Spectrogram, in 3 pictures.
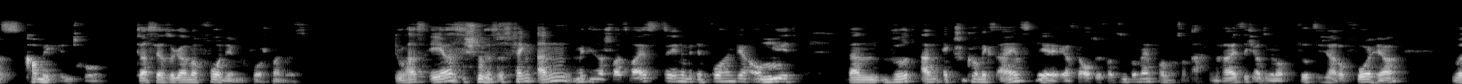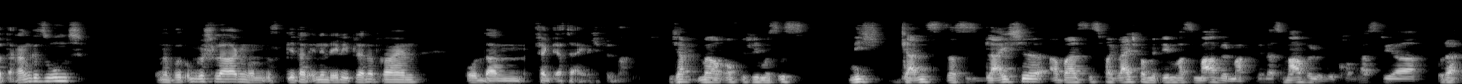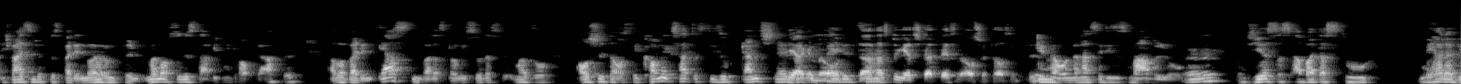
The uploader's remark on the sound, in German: Für die erste Pilotfolge haben wir leider fürchterliche Soundqualität, die wir auch mit allen FIltern nicht verbessern konnten.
